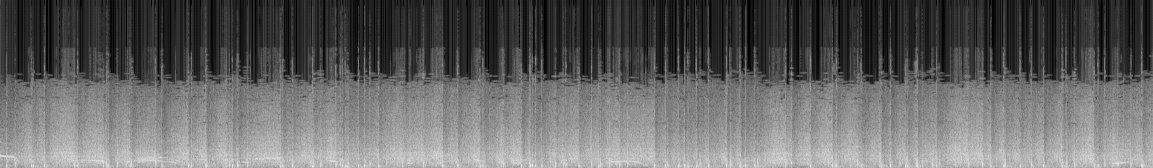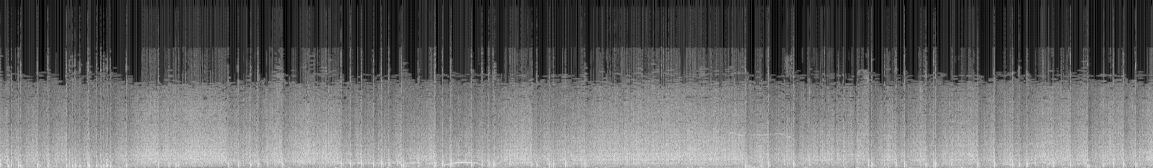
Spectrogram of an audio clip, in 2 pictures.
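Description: Fireworks going off in a dense, continuous barrage of cracks and bangs, with louder clusters of bursts every few seconds.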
